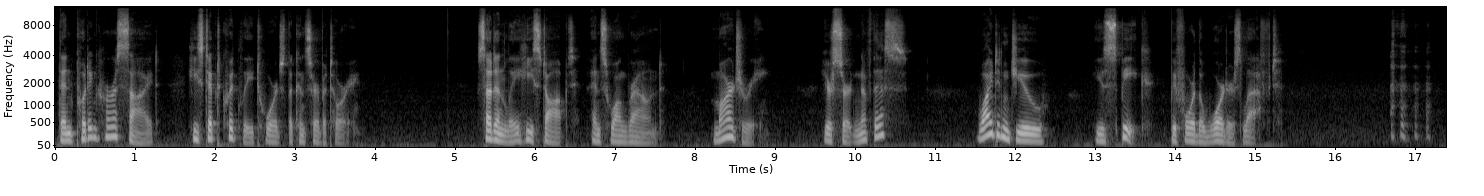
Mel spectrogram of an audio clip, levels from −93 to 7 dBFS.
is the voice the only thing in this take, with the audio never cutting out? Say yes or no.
no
